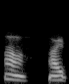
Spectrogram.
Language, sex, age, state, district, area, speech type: Kannada, female, 18-30, Karnataka, Bagalkot, rural, conversation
